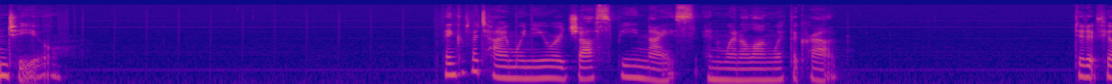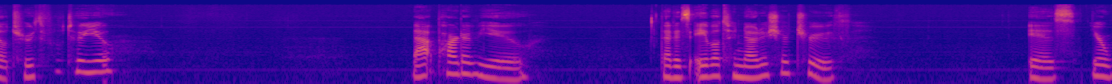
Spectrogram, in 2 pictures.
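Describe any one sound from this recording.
A woman speaks calmly and softly in short phrases with long pauses.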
